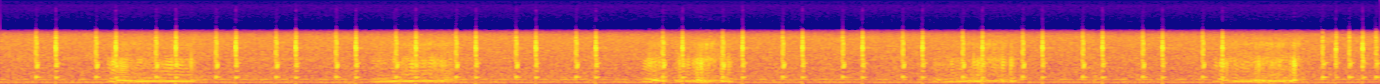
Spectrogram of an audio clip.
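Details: Sound asleep, Miina the cat snores in a slow regular rhythm, five short low drones about every three seconds, each slightly rising at its start, with fine ticking clicks throughout.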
